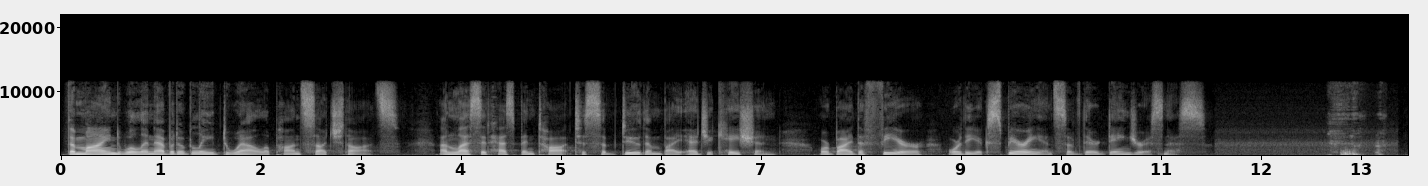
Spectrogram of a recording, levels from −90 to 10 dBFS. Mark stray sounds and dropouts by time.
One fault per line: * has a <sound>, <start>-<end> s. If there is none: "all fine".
* has a laugh, 12.7-13.3 s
